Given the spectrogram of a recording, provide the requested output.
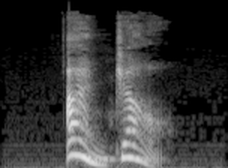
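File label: "an zhao", Mandarin; 按照; ～によって、～にもとづいて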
